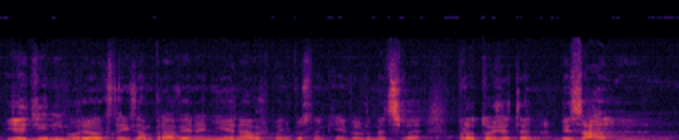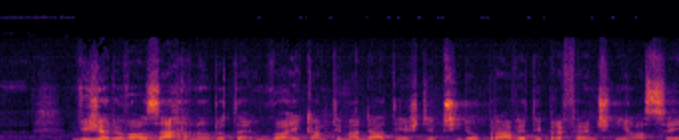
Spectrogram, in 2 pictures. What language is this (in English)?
Czech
